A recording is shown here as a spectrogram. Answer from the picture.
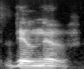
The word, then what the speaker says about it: Villeneuve: It's Villeneuve. – Fair enough. – Villeneuve.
